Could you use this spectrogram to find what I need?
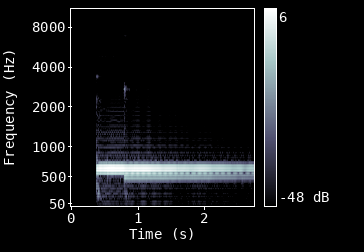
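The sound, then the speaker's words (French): A small bell rings as someone enters a café: two quick bright strikes, then one clear high note that rings on steadily and slowly fades. “L'écho de la clochette résonna dans l'air tandis qu'elle pénétrait dans l'établissement.”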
